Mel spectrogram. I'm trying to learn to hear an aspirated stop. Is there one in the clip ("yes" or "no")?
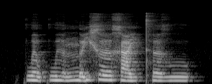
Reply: yes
